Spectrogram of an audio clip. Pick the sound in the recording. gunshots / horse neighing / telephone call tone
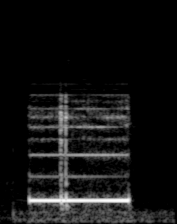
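telephone call tone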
